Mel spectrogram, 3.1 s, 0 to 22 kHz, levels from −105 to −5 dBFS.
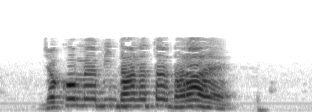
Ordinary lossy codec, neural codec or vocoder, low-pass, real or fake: MP3, 24 kbps; none; 5.4 kHz; real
